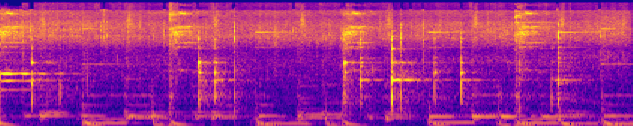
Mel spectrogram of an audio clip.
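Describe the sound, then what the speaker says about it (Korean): Green onion, onion and paprika stir-fry in a hot pan with a steady loud sizzle, broken by repeated rhythmic scrapes and clinks of a utensil against the pan as the vegetables are tossed. "대파는요, 지금 충분히 볶아졌고요. 여기에 양파랑 파프리카 넣을게요."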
